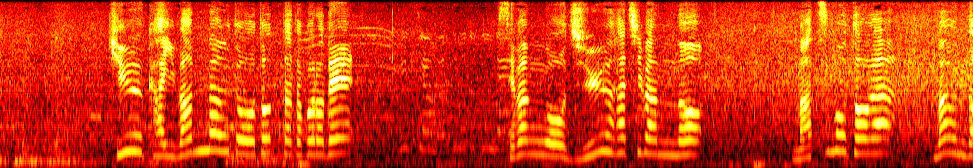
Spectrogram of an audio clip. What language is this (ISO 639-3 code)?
jpn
